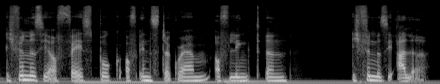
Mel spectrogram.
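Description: Female podcast host, low register, creaky edge, narrative yet conversational. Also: flat delivery, moderate pace, warm tone, faint music behind. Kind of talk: scripted podcast narration and casual chat.

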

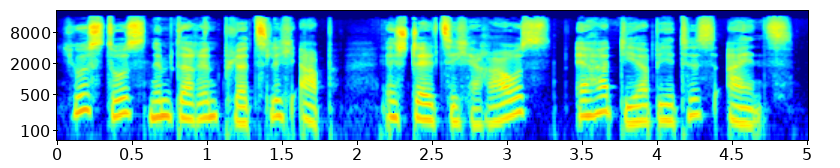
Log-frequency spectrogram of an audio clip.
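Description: A woman's voice: fairly low pitch, measured pace, a little mellow, no echo, clean studio sound. A woman reporter reading scripted narration for a radio feature.

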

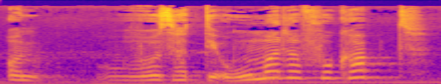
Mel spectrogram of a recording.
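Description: A woman's voice: mid-range voice, animated, normal speed, a little mellow, breathy edge. An actress playing a defiant, curious young village woman in a radio drama, with a Bavarian accent and a sceptical, wry way of questioning. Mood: sceptical, teasing.

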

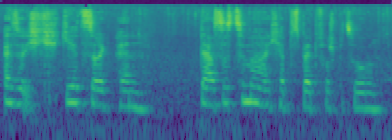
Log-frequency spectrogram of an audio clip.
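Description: A woman's voice: mid-range voice, steady tone, fast talker, warm tone, slight background noise, natural voice. Terse, reserved young woman played by an actress. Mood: reserved, tired. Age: young adult. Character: reserved young woman host, weary but obliging. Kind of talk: naturalistic radio drama dialogue.

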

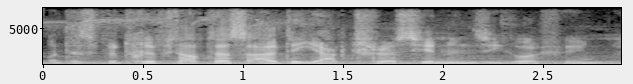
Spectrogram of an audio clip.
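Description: A man's voice: lowish voice, big pitch swings, moderate pace. An actor playing an anxious, evasive man in a radio drama, formal and hesitant as he excuses himself. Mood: anxious, apologetic. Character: anxious, evasive man fussing over his housing. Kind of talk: German radio drama acting. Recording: reverberant hall with music behind.

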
